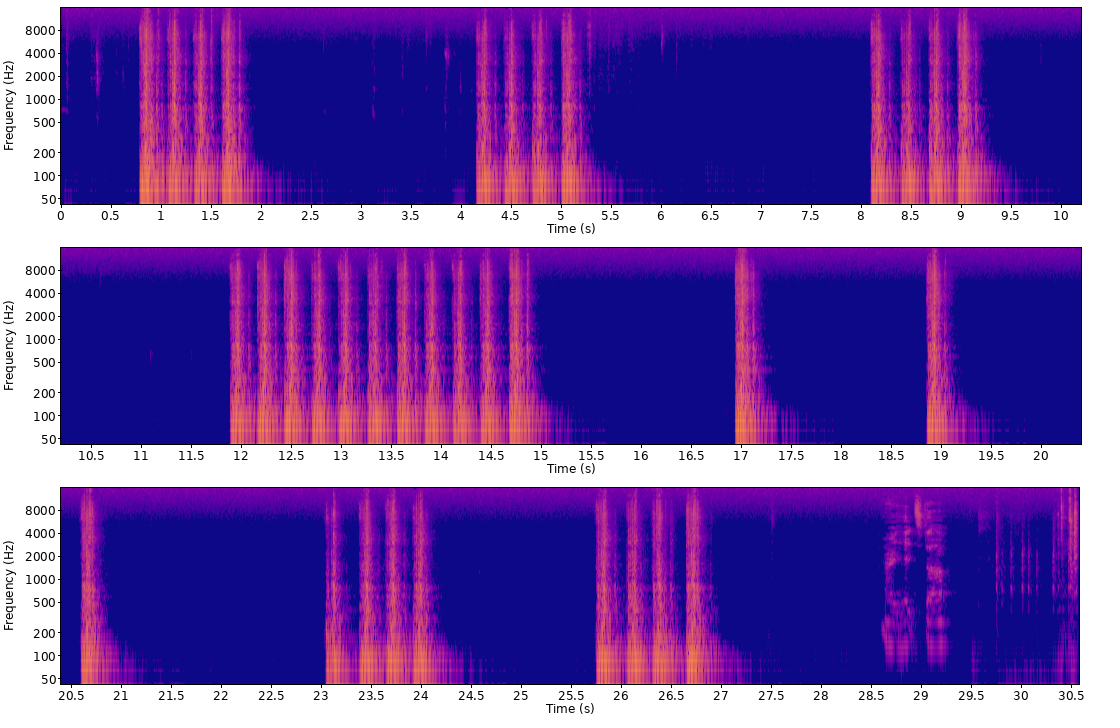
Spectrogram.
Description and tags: door pounding
door, sounds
